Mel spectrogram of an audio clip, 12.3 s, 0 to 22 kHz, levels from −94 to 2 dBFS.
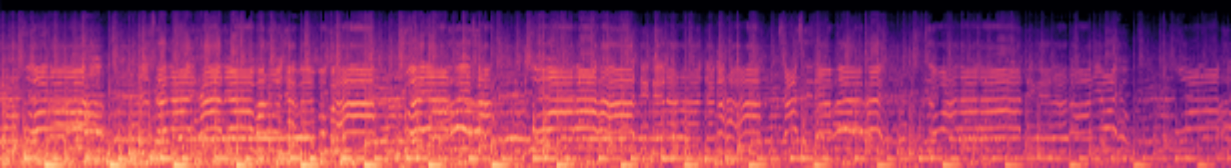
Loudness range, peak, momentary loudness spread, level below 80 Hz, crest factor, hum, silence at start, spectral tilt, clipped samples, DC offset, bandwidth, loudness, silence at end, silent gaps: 9 LU; -4 dBFS; 13 LU; -36 dBFS; 12 dB; none; 0 s; -5.5 dB/octave; under 0.1%; under 0.1%; 14 kHz; -16 LUFS; 0 s; none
